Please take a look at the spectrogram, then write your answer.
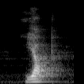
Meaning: alternative letter-case form of Jap
- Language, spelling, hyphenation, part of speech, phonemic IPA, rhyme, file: Dutch, jap, jap, noun, /jɑp/, -ɑp, Nl-jap.ogg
